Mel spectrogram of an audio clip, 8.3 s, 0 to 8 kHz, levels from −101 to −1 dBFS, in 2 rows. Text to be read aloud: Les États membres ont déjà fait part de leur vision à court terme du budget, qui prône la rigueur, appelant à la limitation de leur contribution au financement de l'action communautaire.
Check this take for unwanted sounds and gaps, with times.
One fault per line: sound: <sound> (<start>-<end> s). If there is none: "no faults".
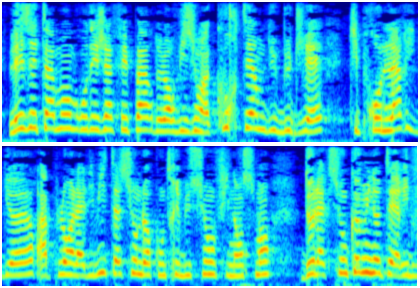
no faults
